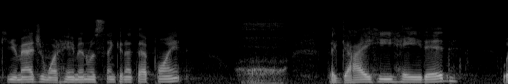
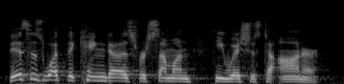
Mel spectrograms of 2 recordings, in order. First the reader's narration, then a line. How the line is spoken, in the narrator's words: shouting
